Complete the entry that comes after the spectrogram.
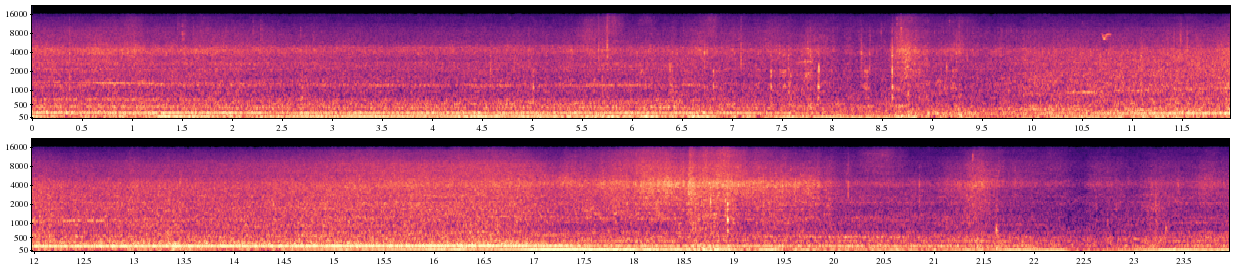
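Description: Toyota Prado four-wheel drive's engine running steadily while driving. Its note dips about eight seconds in, then climbs again and eases off near the end.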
